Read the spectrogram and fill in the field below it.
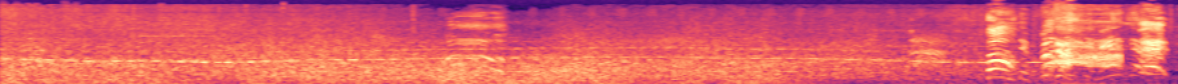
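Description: A jet engine drones steadily with a rumbling roar, then fades away.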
